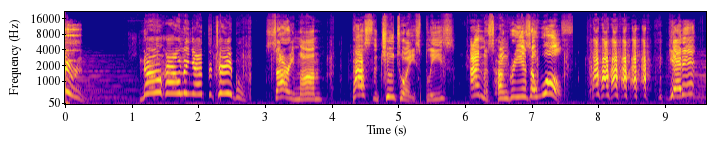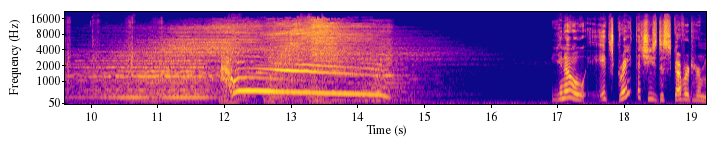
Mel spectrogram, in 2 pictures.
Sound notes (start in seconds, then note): 7.8 laughs; 11.0 howls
